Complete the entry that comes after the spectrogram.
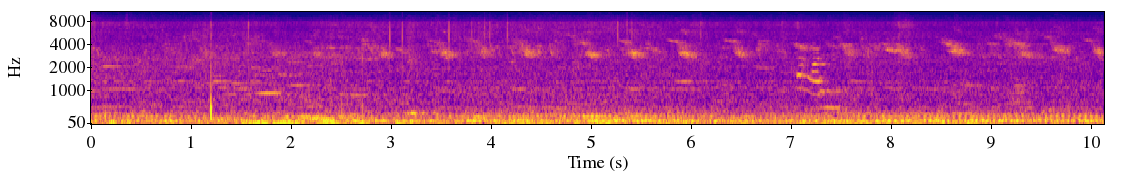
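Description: A bird calling over and over, short high falling chirps about twice a second, starting about three seconds in, over a steady low hum.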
